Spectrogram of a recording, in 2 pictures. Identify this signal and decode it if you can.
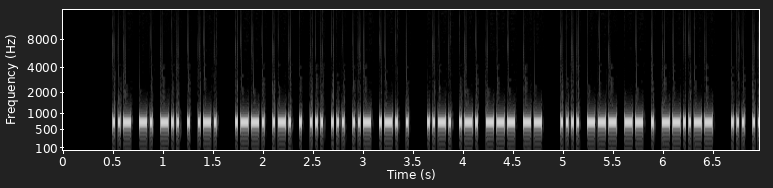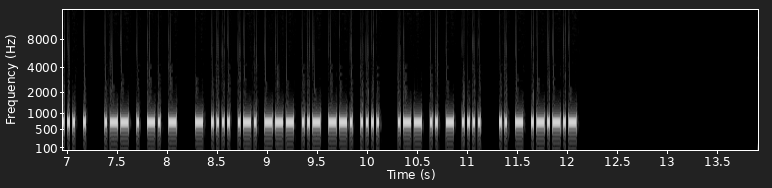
Morse code, heard as a keyed tone, about 41 wpm, 700 Hz. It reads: UNDER PRESSURE FROM HOME, SHE WENT THROUGH WITH IT.
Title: Sentences from Top 1000 Words - Review Part 6 - 45wpm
